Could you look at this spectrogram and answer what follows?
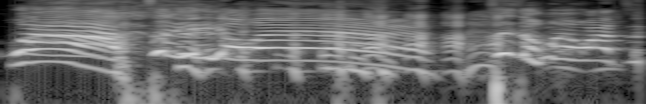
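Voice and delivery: very high, loud, stretched-out mock shout with laughter; over-the-top shock at socks under the sofa; mock astonishment. Lifting the sofa cover in front of the partner, mock shouting in astonishment. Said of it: "然后我就把沙发那个布掀起来说".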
